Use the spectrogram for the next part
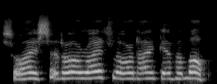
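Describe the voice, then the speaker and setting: High-voiced elderly grandmother telling stories. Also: flat delivery, normal speed. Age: older, elderly grandmother. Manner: anecdotal, acts out remembered dialogue. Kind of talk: unscripted personal storytelling to family.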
